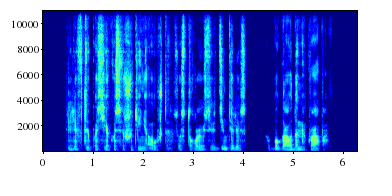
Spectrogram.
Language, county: Lithuanian, Utena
